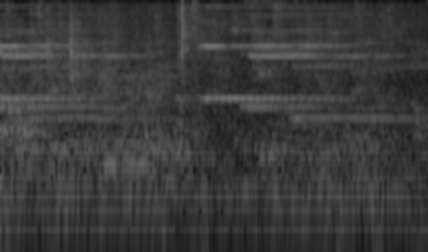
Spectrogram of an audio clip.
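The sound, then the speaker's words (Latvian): A parliament voting bell, called for before deputies vote on a proposal, rings continuously: a steady electronic tone held for several seconds over a low murmur of background voices and noise. “Lūdzu zvanu.”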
